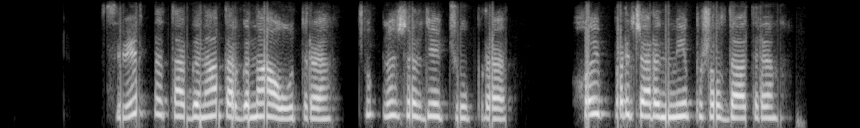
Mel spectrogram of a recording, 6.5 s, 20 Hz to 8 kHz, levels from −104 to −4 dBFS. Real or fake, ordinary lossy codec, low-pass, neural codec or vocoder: real; Opus, 16 kbps; 7.2 kHz; none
